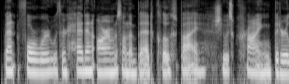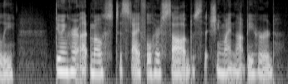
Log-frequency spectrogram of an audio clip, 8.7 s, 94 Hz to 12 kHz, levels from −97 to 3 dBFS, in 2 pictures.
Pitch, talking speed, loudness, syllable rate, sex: 190 Hz, 200 wpm, -19 LUFS, 4.6 syllables/s, female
